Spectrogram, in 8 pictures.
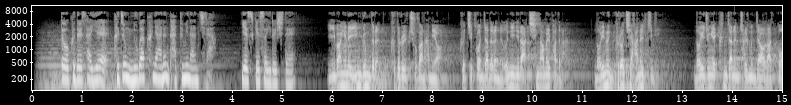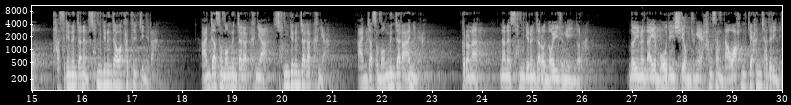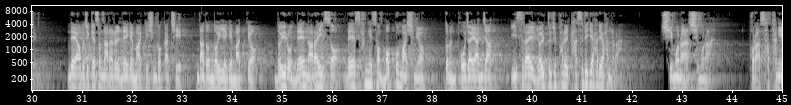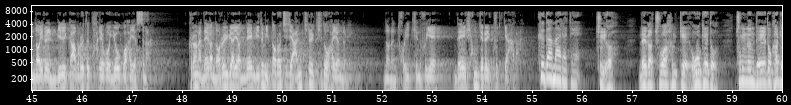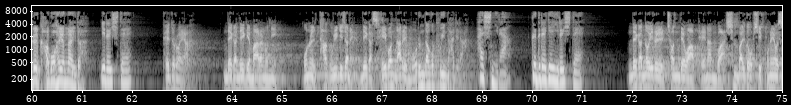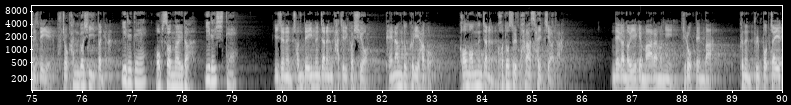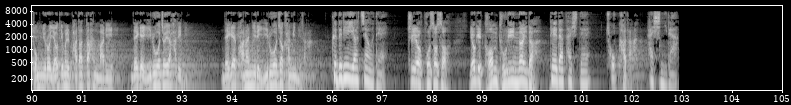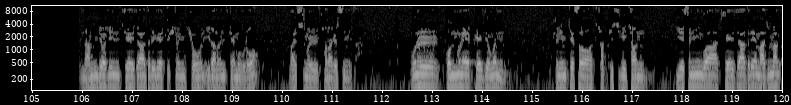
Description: [눅 22:24-38] 남겨진 제자들에게 주시는 교훈 > 새벽기도회 | 전주제자교회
